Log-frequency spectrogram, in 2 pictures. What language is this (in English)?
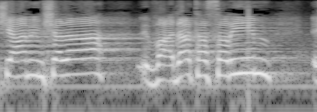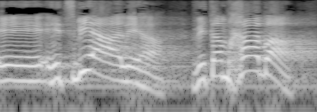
Hebrew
